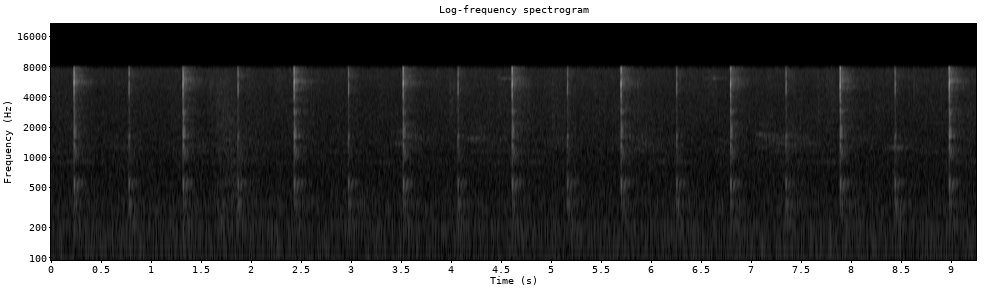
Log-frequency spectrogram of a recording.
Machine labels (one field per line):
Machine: valve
